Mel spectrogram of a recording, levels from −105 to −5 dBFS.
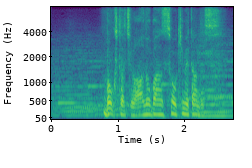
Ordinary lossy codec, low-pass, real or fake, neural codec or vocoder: none; none; fake; codec, 16 kHz, 6 kbps, DAC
